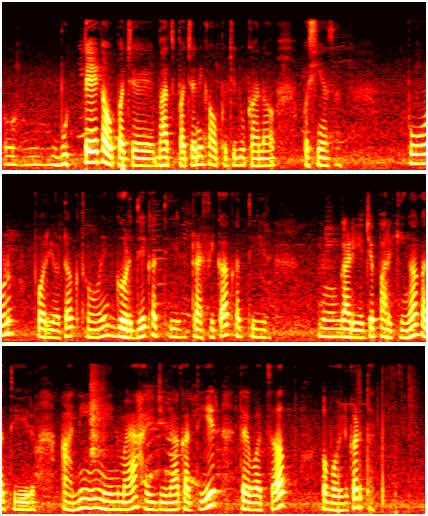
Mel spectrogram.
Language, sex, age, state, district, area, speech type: Goan Konkani, female, 30-45, Goa, Salcete, rural, spontaneous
